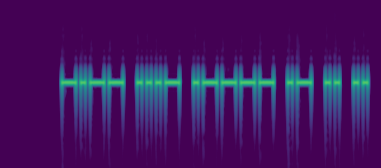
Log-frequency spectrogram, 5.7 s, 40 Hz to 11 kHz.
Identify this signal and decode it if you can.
Morse code, heard as a keyed tone, about 17 wpm, 700 Hz. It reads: YV1AII
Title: DXCC-100 Call Signs - 6 Characters - Repeated 2x - 17wpm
